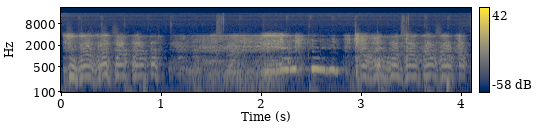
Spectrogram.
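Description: AI-generated 'laughing bear' sound effect from Meta Audiobox playing back: a run of chuckling, laugh-like vocal sounds. It sounds muffled, with no high treble, and has a longer drawn-out sound about halfway through.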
